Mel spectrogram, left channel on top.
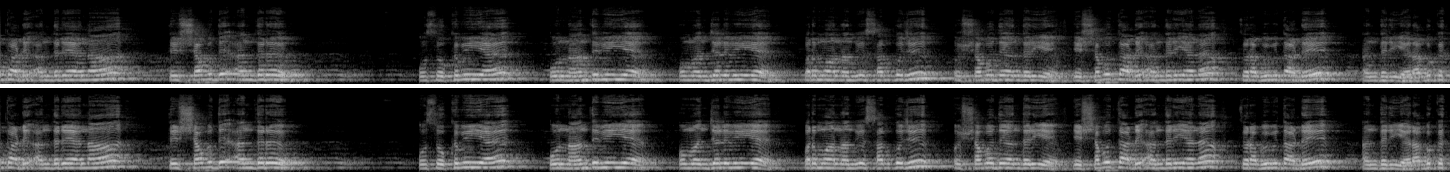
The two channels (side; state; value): both; normal; correlation 0.77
